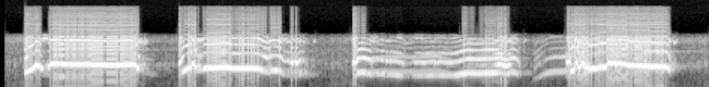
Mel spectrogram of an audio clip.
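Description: A dog howls in wavering, drawn-out tones, a musical 'singing' broken into several short bouts.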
